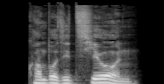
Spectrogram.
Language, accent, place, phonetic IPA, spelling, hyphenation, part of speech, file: German, Germany, Berlin, [kɔmpoziˈtsi̯oːn], Komposition, Kom‧po‧si‧ti‧on, noun, De-Komposition.ogg
- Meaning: 1. composition 2. creation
